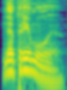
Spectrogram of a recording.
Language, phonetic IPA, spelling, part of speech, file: Russian, [nəprʲɪˈmujʊ], напрямую, adverb, Ru-напрямую.ogg
- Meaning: 1. bluntly, point-blank (in a blunt manner) 2. directly, straight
